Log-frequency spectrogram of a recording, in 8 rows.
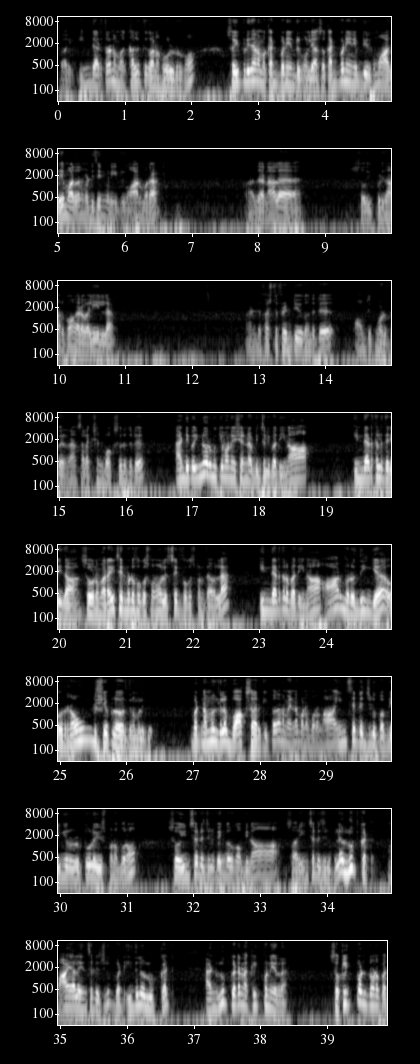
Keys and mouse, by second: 6.1-7.3 ctrl+z, 9.1-9.5 drag, 16.1-16.5 shift+middle drag, 18.0-18.3 shift+middle drag, 18.6-19.0 shift+middle drag, 20.1-20.4 shift+middle drag, 28.6 Tab, 37.5-37.8 drag, 38.6 ctrl+z.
